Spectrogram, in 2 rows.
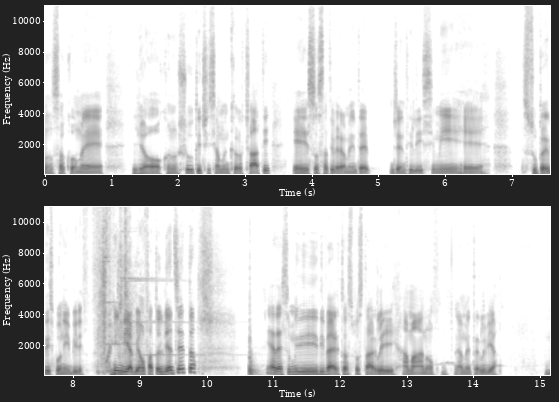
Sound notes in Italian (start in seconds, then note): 9.9 sbuffare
